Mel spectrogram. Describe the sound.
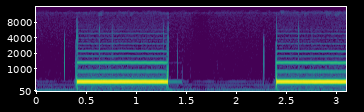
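A telephone line tone plays while a call is being placed. Two steady tone bursts, each about a second long, are separated by a silent gap of similar length, with no voices.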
